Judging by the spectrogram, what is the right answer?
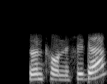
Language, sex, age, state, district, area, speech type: Bodo, female, 45-60, Assam, Baksa, rural, conversation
